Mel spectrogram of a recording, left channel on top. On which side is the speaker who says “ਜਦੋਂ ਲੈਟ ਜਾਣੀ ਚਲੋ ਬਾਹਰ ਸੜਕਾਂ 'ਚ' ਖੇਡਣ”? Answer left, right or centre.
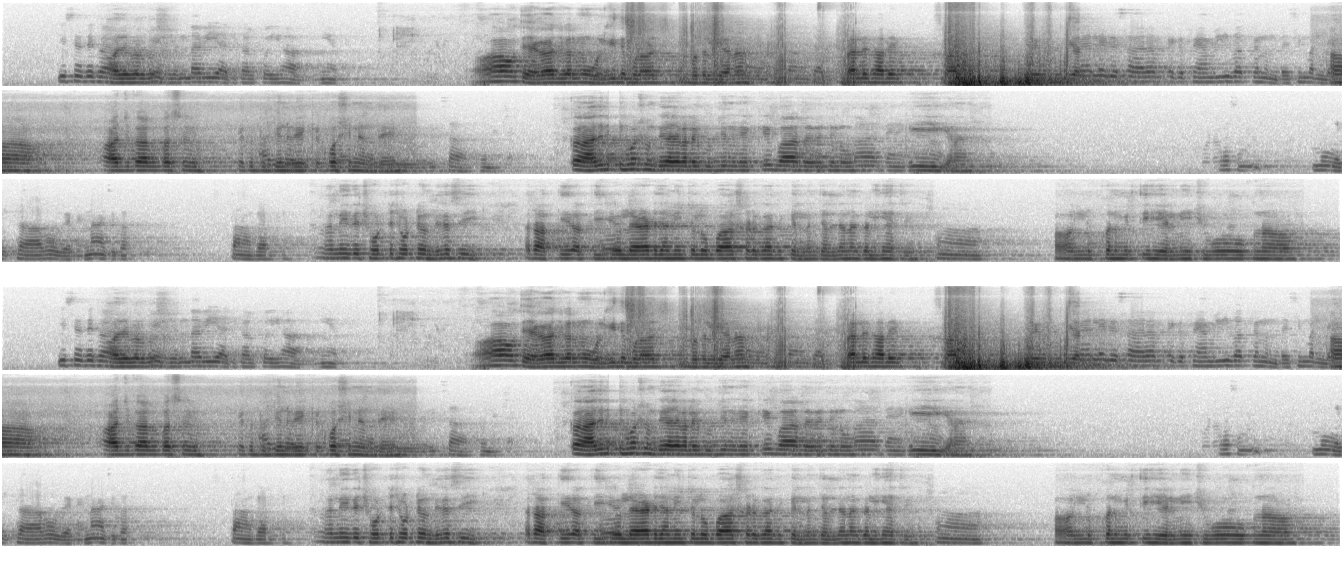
Right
